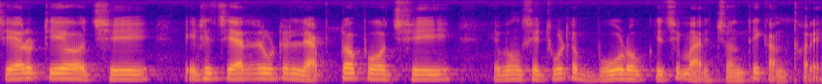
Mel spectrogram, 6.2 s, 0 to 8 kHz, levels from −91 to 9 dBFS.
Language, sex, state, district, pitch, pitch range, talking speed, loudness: Odia, male, Odisha, Malkangiri, 125 Hz, 125-140 Hz, 165 wpm, -21 LUFS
